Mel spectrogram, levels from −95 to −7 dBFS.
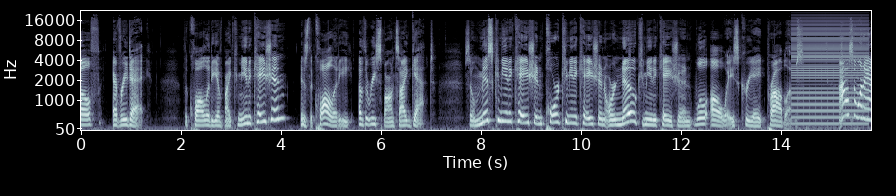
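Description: GSM phone buzz runs from 14.21 to 15.76 s in this speech clip, right after "communication will always create". A nearby 2G phone on a call transmits bursts at 216.7 Hz. The audio circuitry rectifies those pulses into a steady, harsh, harmonic-rich rasp about 9 dB below the signal.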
